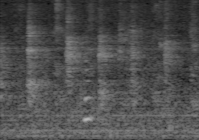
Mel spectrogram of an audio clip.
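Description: A dog pants in quick, steady breaths, with a brief thin whimper partway through. The sound is faint, with no talking.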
